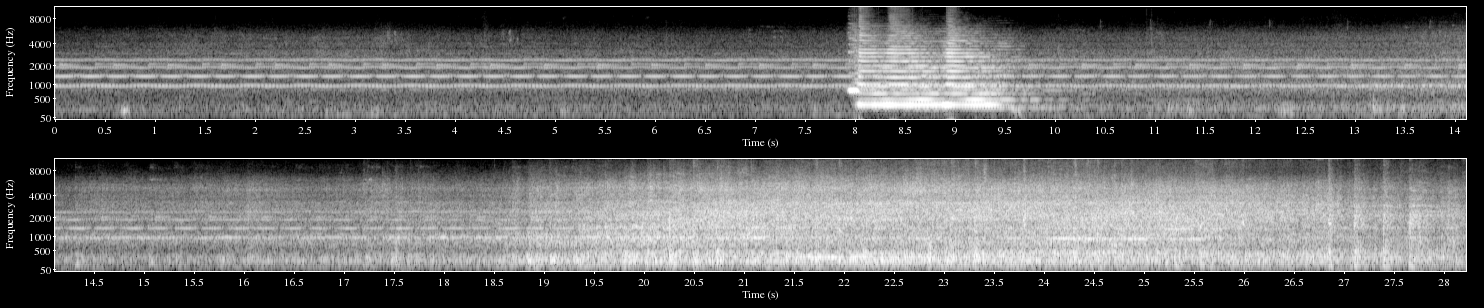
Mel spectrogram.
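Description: Coal train approaching and passing. The diesel locomotive's horn sounds about eight seconds in for roughly a second and a half. The locomotives then grow louder as they draw level, followed by the rumble and clickety-clack of coal hopper wagons rolling over the rails.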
